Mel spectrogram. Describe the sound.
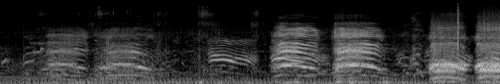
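A human voice mimics a series of bird and animal calls at the Breath of the North (Dykhanie Severa) festival: harsh, raspy caws and whinny-like wavering cries in separate bursts, growing louder toward the end, with no spoken words.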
